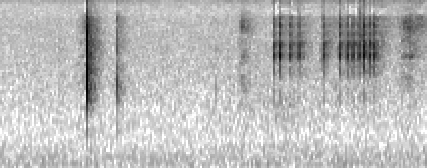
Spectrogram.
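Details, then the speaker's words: iPod Classic after repair of non-working buttons: a few soft crisp clicker ticks in quick bursts as the scroll wheel is turned, a healthy working click wheel. "scroll wheel's working. I don't have any music on here just yet, but I can hear it clicking when I actually click the buttons."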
